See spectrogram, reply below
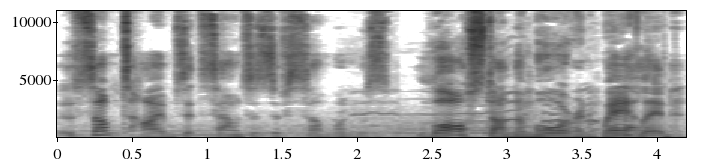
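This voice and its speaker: An actress playing a kindly young housemaid, telling things in a homely, gossipy way. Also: female voice, medium pitch, normal speed, music in the background, lightly acted. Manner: gossipy, homely dialect storytelling.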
